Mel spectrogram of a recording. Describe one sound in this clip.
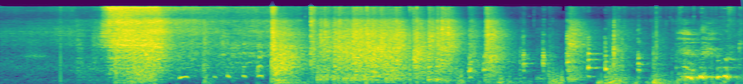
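A firework hisses and sputters loudly.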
